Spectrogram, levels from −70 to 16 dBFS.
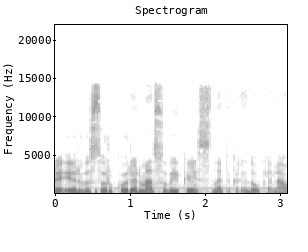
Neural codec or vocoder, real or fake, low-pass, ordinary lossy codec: none; real; 14.4 kHz; MP3, 64 kbps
